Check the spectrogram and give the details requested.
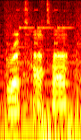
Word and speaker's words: Rattata: Alright, you got a Rattata at 15. Shit, my Rachungus is the same level as you. Sir, my name is pronounced Ratata.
